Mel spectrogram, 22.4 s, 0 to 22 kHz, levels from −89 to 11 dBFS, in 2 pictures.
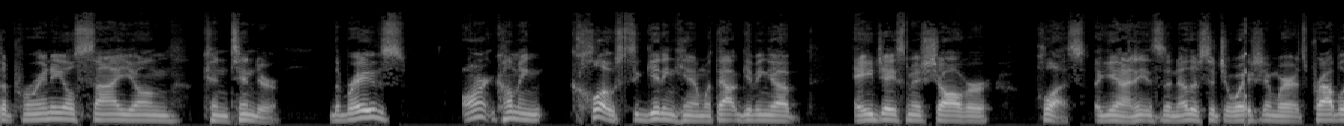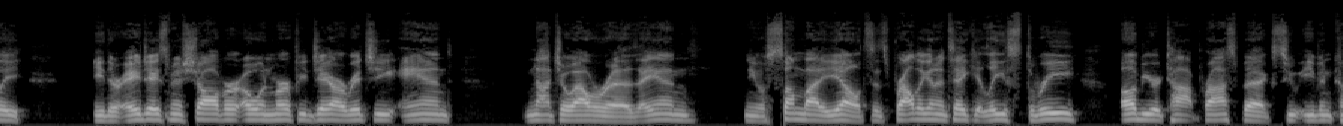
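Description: Damaged data in the compressed speech stream makes the decoder misread frames, lose sync and hunt for the next valid header, leaving brief chirps or blips. This happens at 5.17 to 5.21 s, just before "to getting him without"; 7.53 to 7.56 s; 10.33 to 10.40 s, the longest, between "I think it's another" and "where it's probably either"; 17.71 to 17.74 s, after "and you know"; and 21.12 s.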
